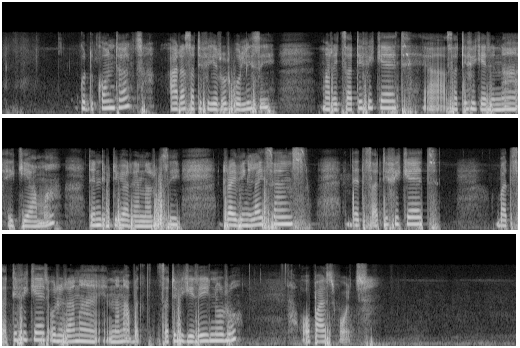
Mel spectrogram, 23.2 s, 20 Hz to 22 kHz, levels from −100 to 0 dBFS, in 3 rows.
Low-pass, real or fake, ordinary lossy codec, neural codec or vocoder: 7.2 kHz; real; none; none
